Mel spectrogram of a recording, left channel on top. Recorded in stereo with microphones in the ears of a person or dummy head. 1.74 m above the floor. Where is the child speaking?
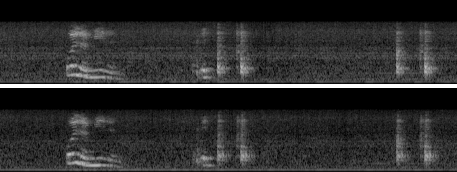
15° left (ahead or behind), 3 m; by 2.1 s 25° left (ahead or behind), 3 m.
